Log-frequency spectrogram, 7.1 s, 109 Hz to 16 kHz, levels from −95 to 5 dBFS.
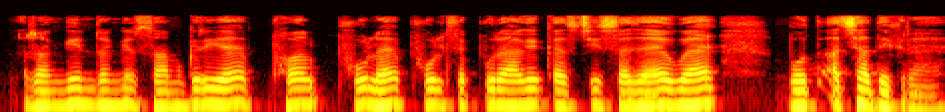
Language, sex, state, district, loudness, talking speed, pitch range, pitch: Hindi, male, Jharkhand, Garhwa, -19 LUFS, 175 wpm, 140-155 Hz, 150 Hz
